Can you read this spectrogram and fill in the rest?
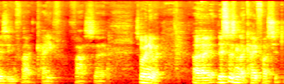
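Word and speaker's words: Kaffe Fassett: but that's uh fans mike um and he's pronounced k facet for anyone that knows the name and calls him kathy facet and all this rubbish um i know i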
